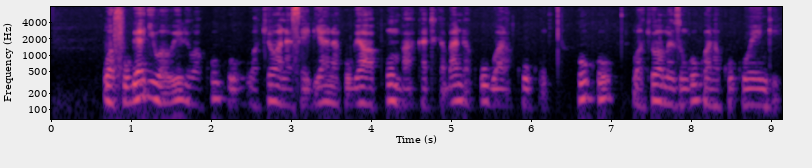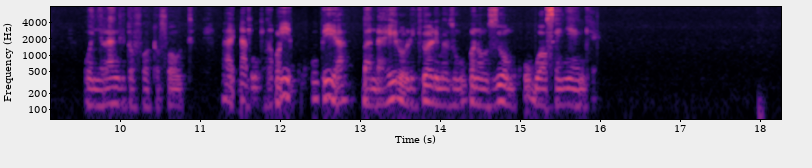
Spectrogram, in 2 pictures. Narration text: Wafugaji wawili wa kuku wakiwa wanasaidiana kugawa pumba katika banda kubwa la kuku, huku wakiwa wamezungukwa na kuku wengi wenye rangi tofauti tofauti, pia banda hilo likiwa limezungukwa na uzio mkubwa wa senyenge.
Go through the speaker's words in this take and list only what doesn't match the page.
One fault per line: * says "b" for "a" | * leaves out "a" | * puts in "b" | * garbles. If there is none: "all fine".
* garbles
* leaves out "wa"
